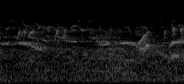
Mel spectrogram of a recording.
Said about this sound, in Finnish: Milloin Peippo meillä esitti tämän? Pe- Peippo aloitti laulun. Se oli ihan viimeinen näistä hienosta laulajista. Vähän puoli viiden jälkeen aloitti ja taisi tulla samalle oksalle.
